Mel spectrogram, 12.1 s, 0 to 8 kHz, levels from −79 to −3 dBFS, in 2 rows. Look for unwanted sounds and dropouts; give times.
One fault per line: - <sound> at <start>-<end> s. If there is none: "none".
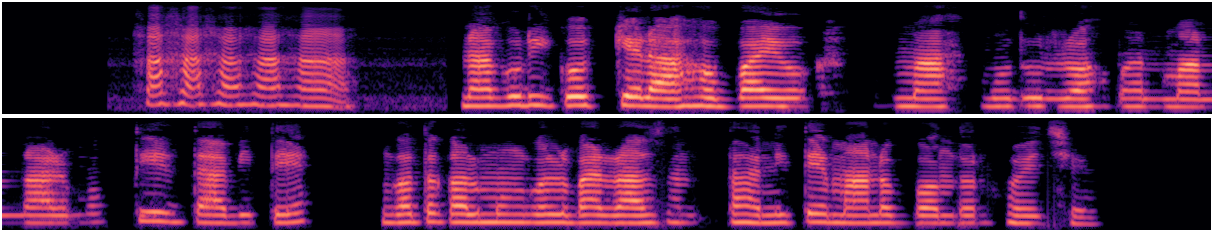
- laugh at 0.7-1.8 s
